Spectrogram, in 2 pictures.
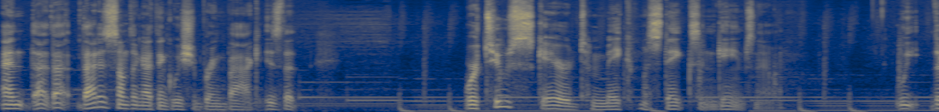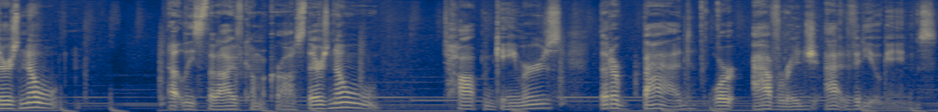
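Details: Man who says his stutter is part of him; stuttering.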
